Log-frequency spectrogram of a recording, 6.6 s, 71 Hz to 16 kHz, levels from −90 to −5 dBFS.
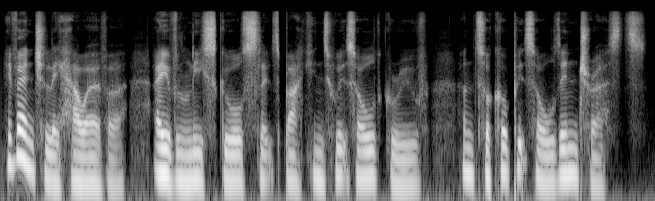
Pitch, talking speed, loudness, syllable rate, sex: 130 Hz, 145 wpm, -20 LUFS, 4.8 syllables/s, male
